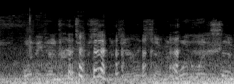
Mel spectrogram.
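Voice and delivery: high breathy giggle. Real, not acted. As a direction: laugh playfully. Laugh after teasing.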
